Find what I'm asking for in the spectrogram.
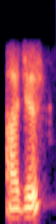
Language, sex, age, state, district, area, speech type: Nepali, female, 60+, West Bengal, Kalimpong, rural, conversation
